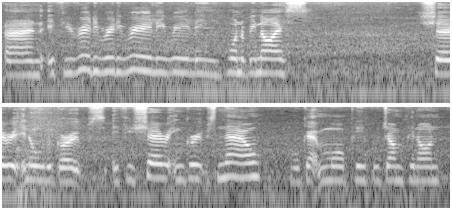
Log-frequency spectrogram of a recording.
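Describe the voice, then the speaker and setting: A man's voice: sits high, little pitch movement, normal speed. A man co-hosting a casual livestream, urging viewers on emphatically and repeating words for stress. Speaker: livestream co-host. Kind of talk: casual live chat urging viewers to share. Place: outdoors on a London street. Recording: outdoor phone stream with street noise.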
